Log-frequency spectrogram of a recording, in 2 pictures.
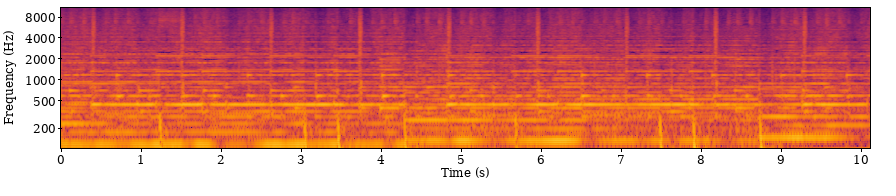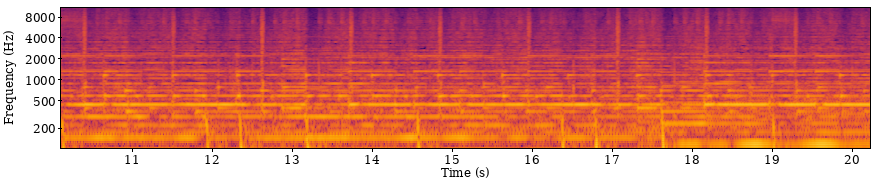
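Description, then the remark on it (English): A continuous, full-bodied piece of music from an electronic musician's solo debut album, with sustained tonal layers and steady low bass, blending electronic textures with acoustic string tones at an even, fairly loud level throughout, with no voices. “That sound is heard on his solo debut album, ….”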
